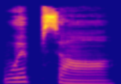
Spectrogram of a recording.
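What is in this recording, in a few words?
"whipsaw", American, English; AmericanBritish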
